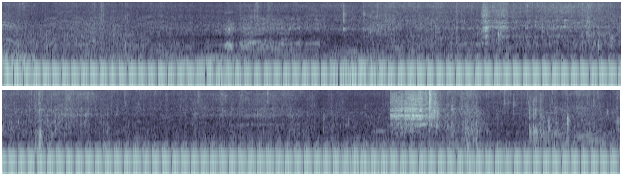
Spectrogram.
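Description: Jeep Cherokee's engine running steadily close by as the Jeep is pulled over rocks on a kinetic recovery rope: a low drone with a fast, even pulse. A brief shout comes near the end.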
